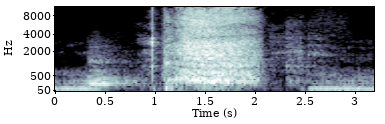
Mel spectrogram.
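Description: A caracal hisses loudly.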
